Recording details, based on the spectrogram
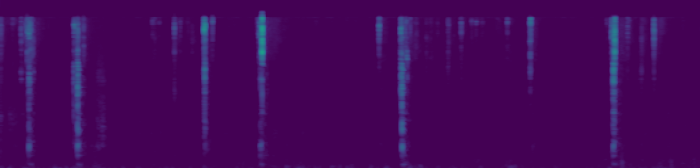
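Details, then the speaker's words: Old Ford axle opened up, gears turned by hand: irregular sharp metallic clicks, about eight in seven seconds, as the worn differential spider gears skip past each other, briefly locking the axle before spinning again. "they're worn to the point where they're skipping past each other and I guess when they skip past each other the axle locks up for a second then they spin again"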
